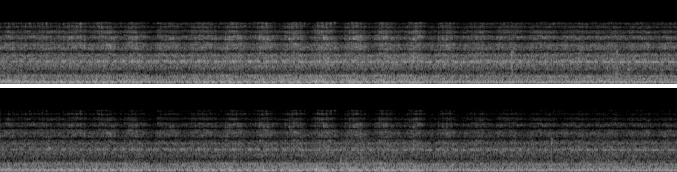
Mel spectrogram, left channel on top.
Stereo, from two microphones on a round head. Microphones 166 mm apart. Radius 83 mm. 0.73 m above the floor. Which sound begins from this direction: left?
An engine running, at 0.0 s.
